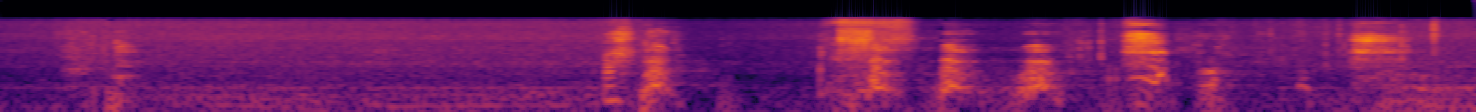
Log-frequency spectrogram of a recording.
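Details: Dog described as ridiculously scared of water, having swum in the ocean only once: a run of sharp barks roughly every half second through the second half, over a steady low rumble, with people talking nearby.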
